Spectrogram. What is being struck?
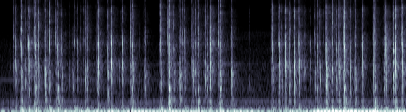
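Plastic mechanical keyboard.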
